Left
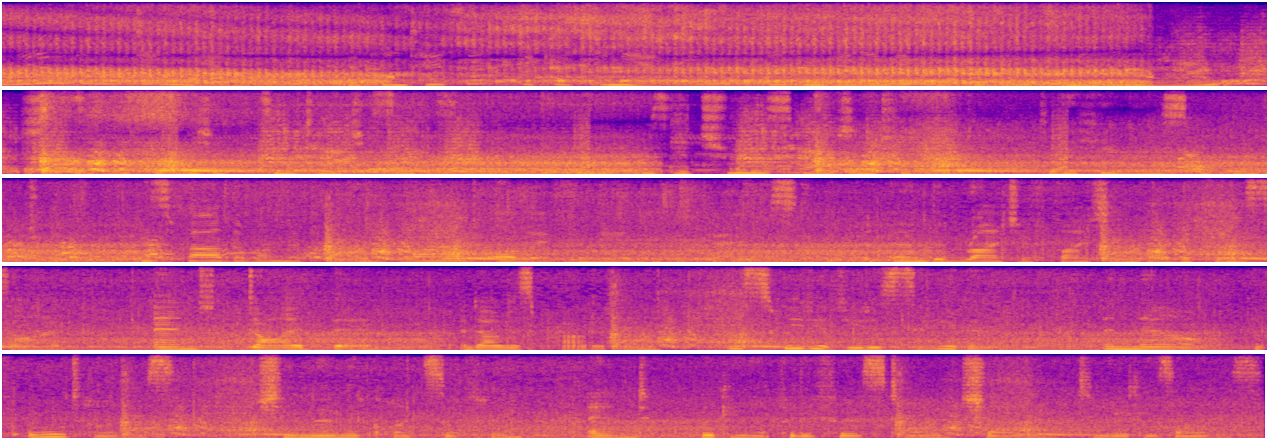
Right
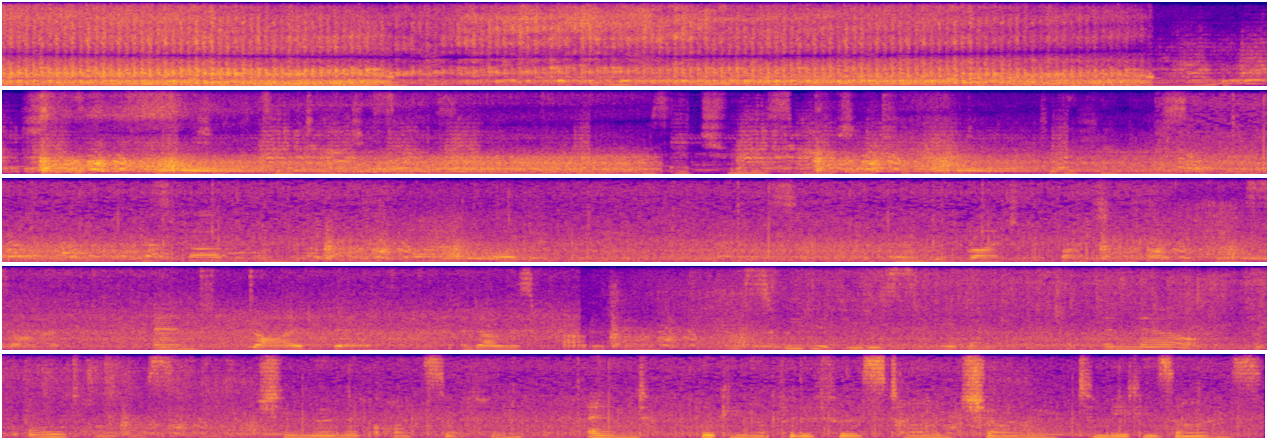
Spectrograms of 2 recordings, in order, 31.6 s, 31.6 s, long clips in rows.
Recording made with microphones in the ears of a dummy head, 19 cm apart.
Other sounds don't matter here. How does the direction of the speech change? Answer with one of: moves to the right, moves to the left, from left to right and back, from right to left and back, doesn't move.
moves to the right.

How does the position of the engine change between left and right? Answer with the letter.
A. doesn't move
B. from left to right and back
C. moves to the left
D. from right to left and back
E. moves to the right
C.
